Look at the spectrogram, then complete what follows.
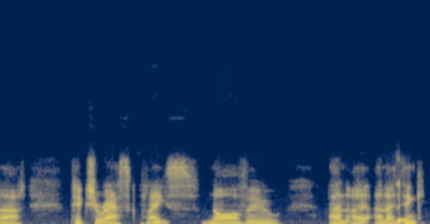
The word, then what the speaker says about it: Nauvoo: Can you pronounce it? Huvi or something? What was it? Nauvoo. Nauvoo. Yeah, something like that. Nauvoo, yeah. Nawvoo.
